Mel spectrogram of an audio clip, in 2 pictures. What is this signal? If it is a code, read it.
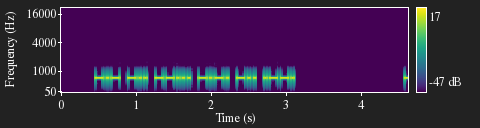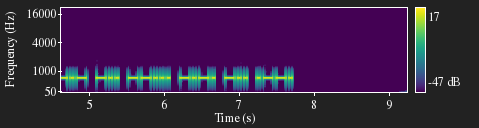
Morse code, heard as a keyed tone, about 30 wpm, 700 Hz. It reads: KD7CDP KD7CDP
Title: Speed Racing - USA 2x3 Call Signs 28wpm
